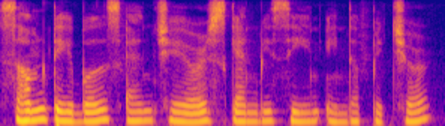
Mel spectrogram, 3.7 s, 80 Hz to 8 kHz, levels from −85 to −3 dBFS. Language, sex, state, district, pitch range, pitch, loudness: English, female, Assam, Kamrup Metropolitan, 160-175 Hz, 165 Hz, -18 LUFS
